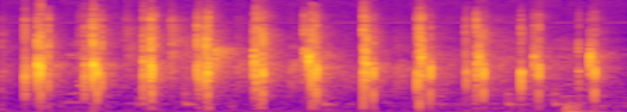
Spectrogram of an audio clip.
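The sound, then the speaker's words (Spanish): A short burst of applause for the doctor: about a dozen sharp, evenly spaced claps in a steady, brisk rhythm, fairly loud and with no voices over them. “Aplauso a la doctora.”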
